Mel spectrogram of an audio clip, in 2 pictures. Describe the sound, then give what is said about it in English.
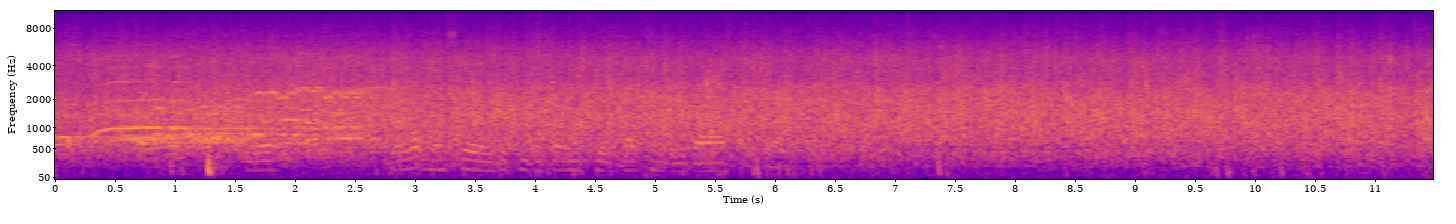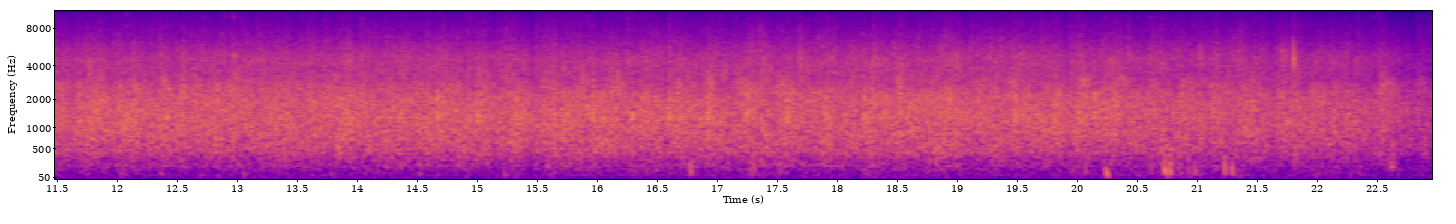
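An audience at a talk applauds the badge team: long, sustained, loud clapping with some cheering mixed in, holding steady throughout. “can we get a round of applause for the badge team?”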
